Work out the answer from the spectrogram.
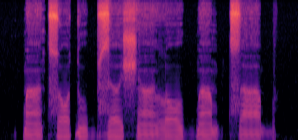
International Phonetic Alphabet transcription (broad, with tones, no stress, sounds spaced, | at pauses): k͡p ã˨ t͡s ɔ˦ ɗ u˦ b z ɜ˦ ʃ ã˨ l ɔ˦ u̯ ɡ͡b ã˦ b t͡s a˨ b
